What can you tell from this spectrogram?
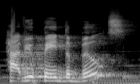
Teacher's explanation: notice how the intonation rose why because it's a yes or no answer and for such situations you let the intonation rise in the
